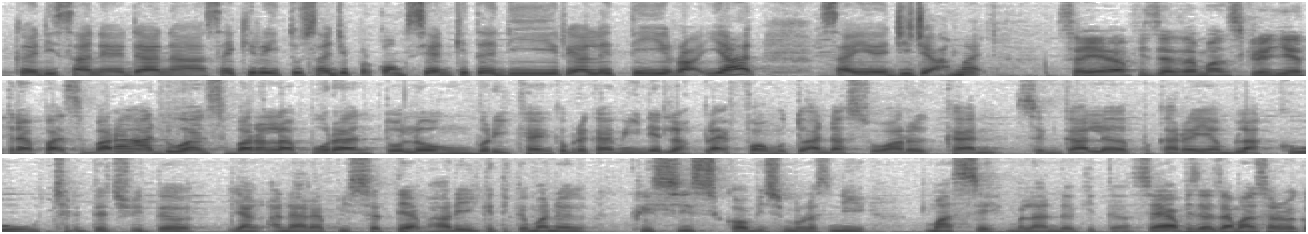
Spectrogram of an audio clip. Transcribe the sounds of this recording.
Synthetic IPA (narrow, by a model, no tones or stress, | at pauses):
kədisanə̃danasajakiɾəit̪usad͡ʒapərkoŋsiankit̪adiɾialit̪iɾa̰ʔjat̪̚ | sajad͡ʒid͡ʒaahmat̪̚ | sajaafizazamãnsəkəɾəɲə̃t̪ərdapat̪̚səbaɾaŋaduansəbaɾaŋlapuɾant̪olʊŋbəɾikankəpadakamĩːnĩadalahplɛt̪̚fɔrmunt̪ʊk̚andasuaɾəkansəɡalapəkaɾajaŋbəlakut͡ʃəɾit̪ət͡ʃəɾit̪ə | jaŋʔa̰ndahadapisət̪iap̚ɦaɾikət̪i̥kəmanãkɾisiskovit̪̚simãnblasinĩ | mãsɪhmə̃landəkit̪a̰sajaafizazamãns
